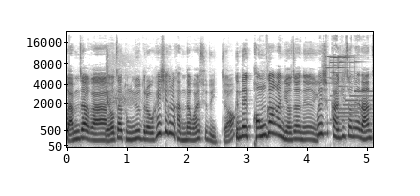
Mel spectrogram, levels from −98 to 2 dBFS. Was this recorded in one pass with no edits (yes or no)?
yes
